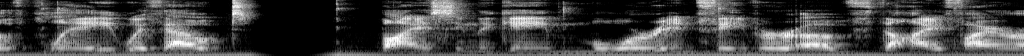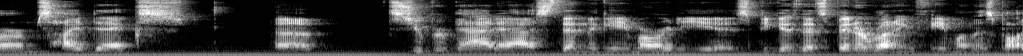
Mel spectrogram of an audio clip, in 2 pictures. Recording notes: Sorry about the audio quality this week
